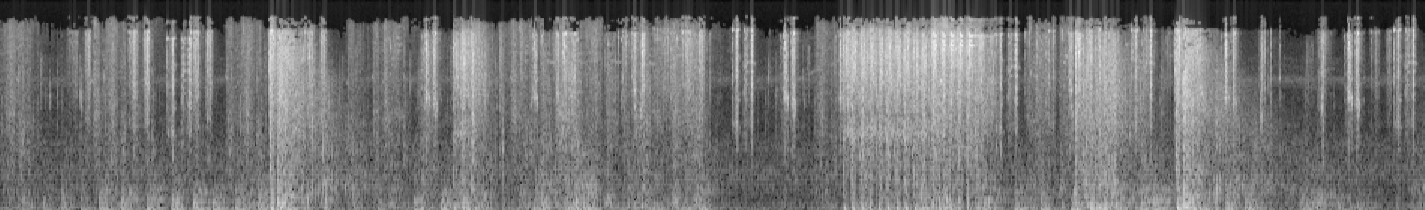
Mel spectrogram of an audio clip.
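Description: Rapid clicks and wooden thuds sound in quick bursts.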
